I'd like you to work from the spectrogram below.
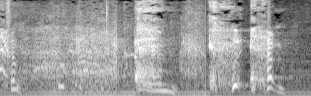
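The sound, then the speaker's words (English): Coughing from an elderly woman, a few harsh, raspy bursts clustered near the end, over a steady low hum, with a voice faintly present earlier. “It's such an old lady cough.”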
